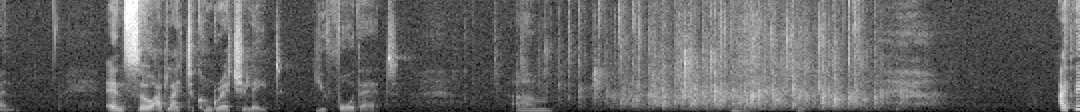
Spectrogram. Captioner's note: applause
